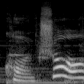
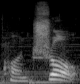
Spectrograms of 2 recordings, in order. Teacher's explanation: it has the stress on the second syllable of the verb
